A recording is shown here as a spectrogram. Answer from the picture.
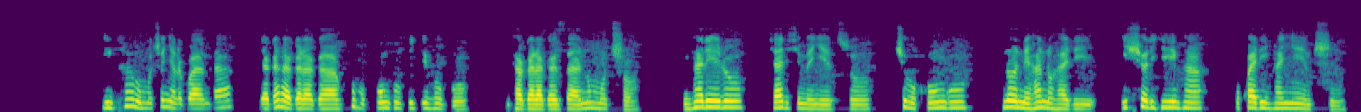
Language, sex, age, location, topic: Kinyarwanda, male, 25-35, Nyagatare, agriculture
